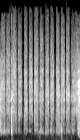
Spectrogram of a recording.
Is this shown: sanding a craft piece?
yes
